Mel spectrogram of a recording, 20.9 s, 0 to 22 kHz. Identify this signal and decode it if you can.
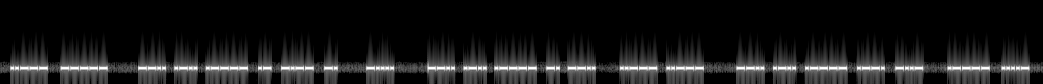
Morse code, heard as a keyed tone, about 25 wpm, spaced as for 21 wpm, 670 Hz. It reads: 20 ZL1AYN 6 ZL1NZ 22 ZL1PX 14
